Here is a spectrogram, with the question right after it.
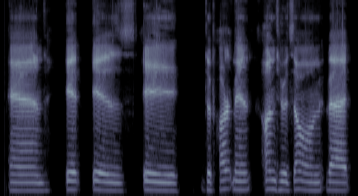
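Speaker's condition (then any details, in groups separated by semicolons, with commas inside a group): Congenital muscular dystrophy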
